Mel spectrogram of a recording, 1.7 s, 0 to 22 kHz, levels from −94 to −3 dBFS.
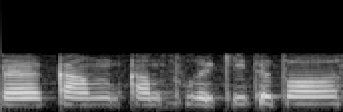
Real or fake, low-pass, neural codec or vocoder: fake; 3.6 kHz; codec, 16 kHz, 16 kbps, FunCodec, trained on Chinese and English, 50 frames a second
